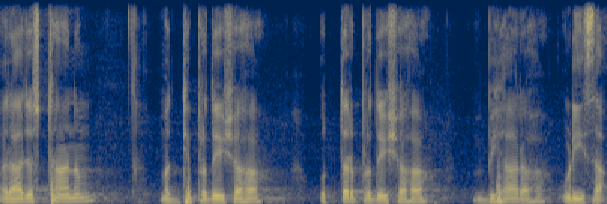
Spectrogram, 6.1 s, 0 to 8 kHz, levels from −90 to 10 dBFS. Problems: none marked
